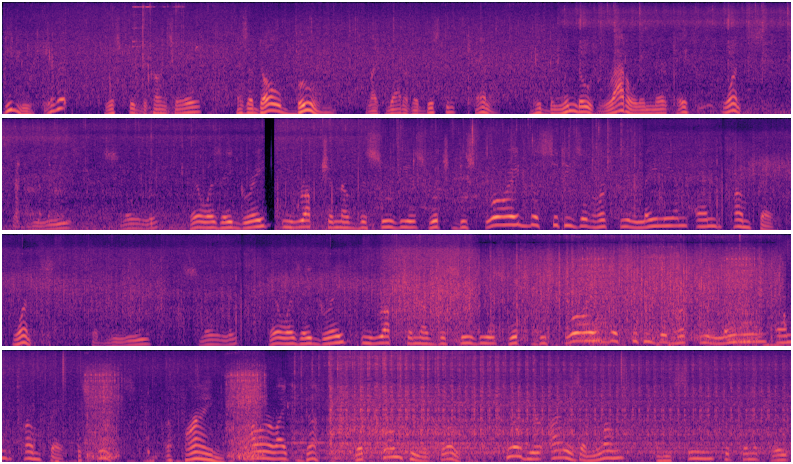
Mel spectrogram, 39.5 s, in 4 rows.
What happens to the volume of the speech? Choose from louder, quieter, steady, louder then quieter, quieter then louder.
steady.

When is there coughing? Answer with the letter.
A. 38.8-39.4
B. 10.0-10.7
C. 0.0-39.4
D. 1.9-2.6
B.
